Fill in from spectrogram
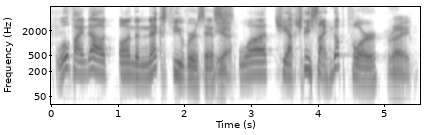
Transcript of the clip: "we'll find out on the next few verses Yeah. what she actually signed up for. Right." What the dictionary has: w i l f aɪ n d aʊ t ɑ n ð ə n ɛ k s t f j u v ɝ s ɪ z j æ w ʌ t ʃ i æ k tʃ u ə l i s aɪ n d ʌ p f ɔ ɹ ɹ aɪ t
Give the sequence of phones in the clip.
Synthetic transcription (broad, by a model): w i l f aɪ n d aʊ t ɑ n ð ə n ɛ k s t f j u v ɝ s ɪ s j æ w ʌ t ʃ i æ k tʃ u ə l i s aɪ n d ʌ p f ɔ ɹ ɹ aɪ t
